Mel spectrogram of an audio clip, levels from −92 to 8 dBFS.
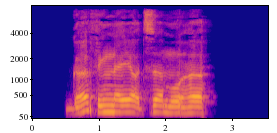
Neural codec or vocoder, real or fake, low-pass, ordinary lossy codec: codec, 16 kHz, 16 kbps, FreqCodec, larger model; fake; 7.2 kHz; AAC, 32 kbps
